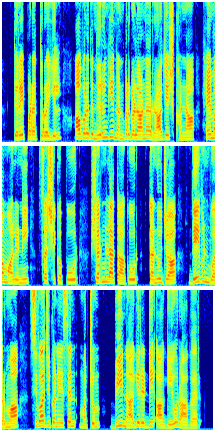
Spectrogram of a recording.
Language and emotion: Tamil, neutral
